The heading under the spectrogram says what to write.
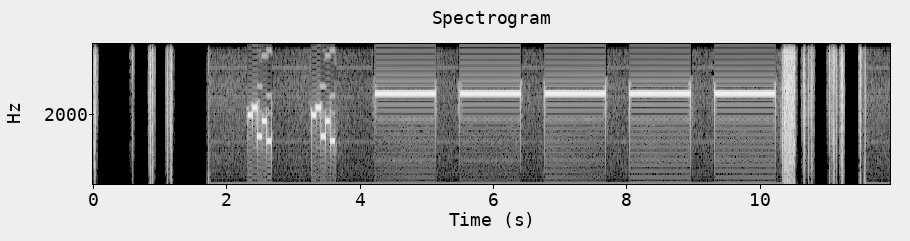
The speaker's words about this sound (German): Ja, leitstellige Name, Proberuf, Florian Seifert-Rudelstadt, Gruppe 6. Jede Alarmierung.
